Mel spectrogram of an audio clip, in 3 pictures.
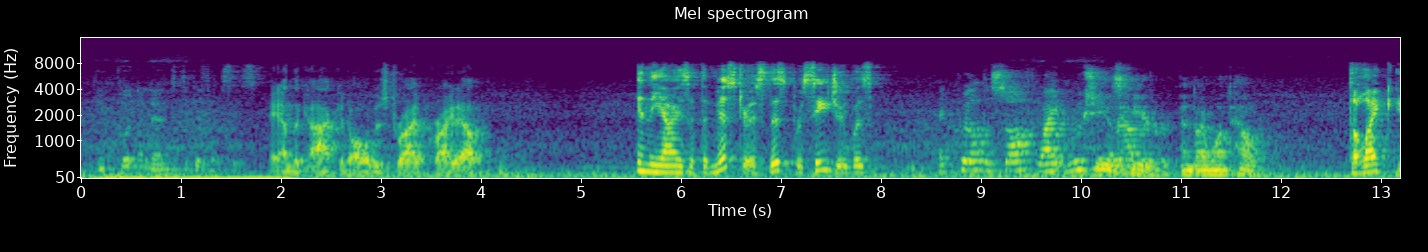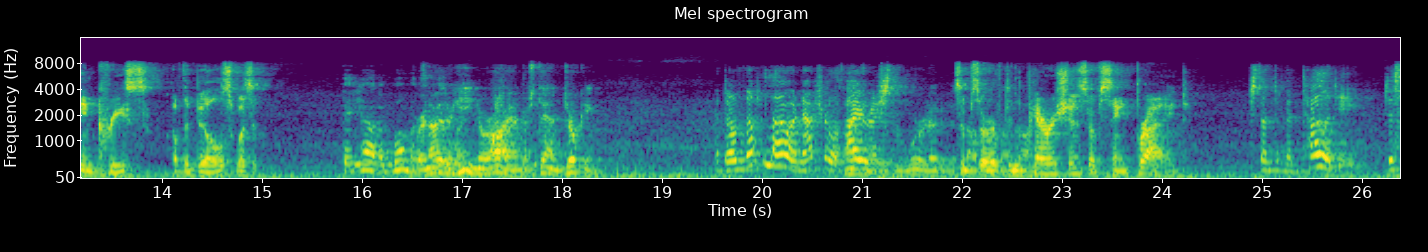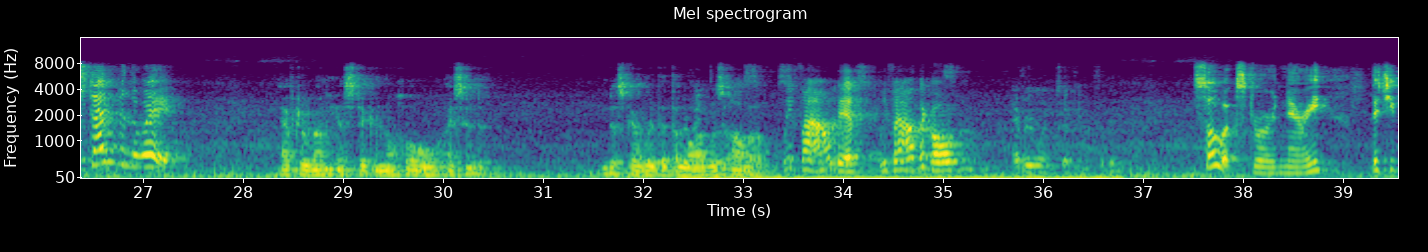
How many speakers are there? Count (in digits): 9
